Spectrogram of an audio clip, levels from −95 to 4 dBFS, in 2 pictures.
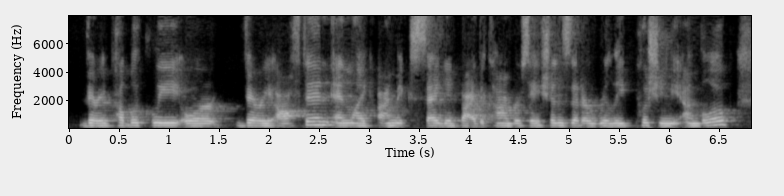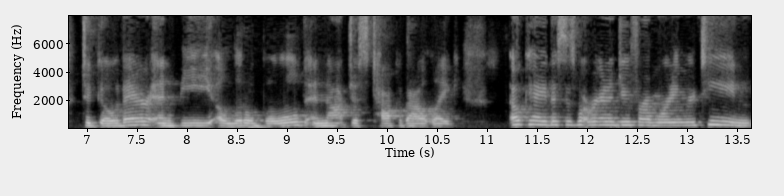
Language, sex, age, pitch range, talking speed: English, female, 20-39, 180-210 Hz, 195 wpm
